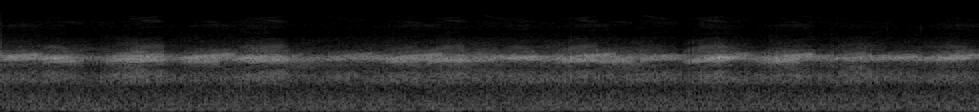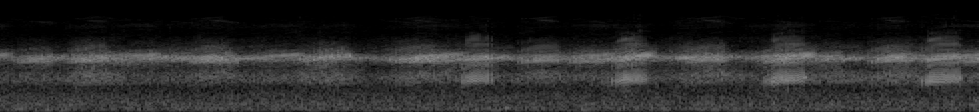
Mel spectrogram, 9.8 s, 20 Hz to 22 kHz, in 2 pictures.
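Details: Spring frog chorus from Hakushu, Hokuto, Yamanashi, Japan, 4 May 2018, binaural recording: constant high trilling from many frogs, with louder pulsed rattling bursts breaking through more often in the second half.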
